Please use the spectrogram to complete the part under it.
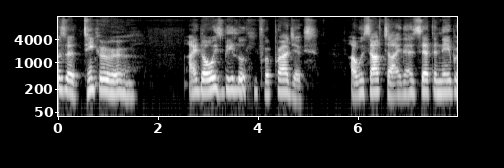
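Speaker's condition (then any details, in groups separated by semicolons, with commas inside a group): ALS; speech challenging, short of breath speaking, lacks inflection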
